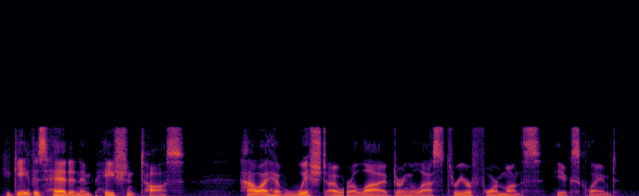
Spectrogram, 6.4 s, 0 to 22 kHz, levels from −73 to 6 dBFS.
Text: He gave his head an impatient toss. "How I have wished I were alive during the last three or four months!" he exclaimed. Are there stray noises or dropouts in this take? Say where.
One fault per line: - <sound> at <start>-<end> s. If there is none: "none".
- dropout at 3.4-3.5 s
